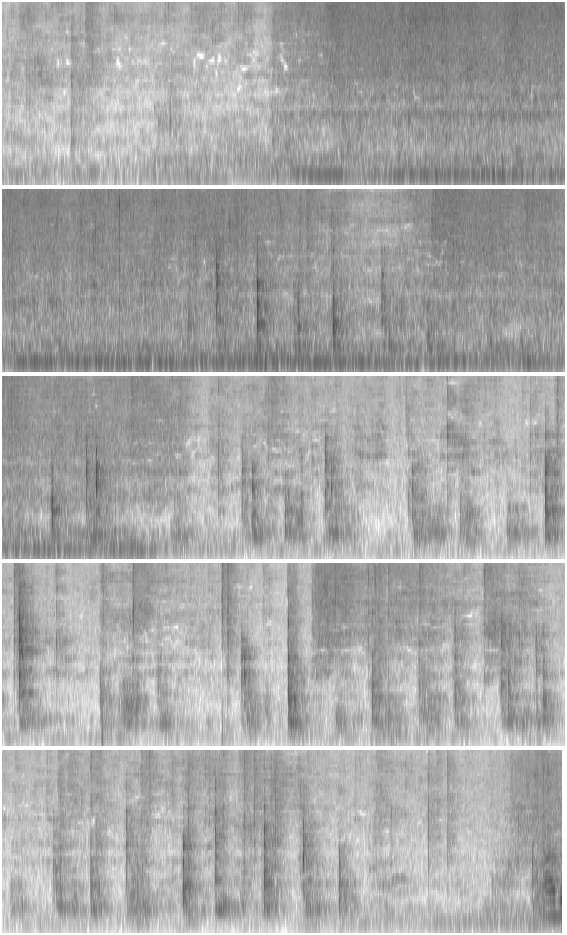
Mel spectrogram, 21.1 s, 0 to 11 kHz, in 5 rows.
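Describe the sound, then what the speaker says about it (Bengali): Ginger garlic paste fries over medium flame in a clay pot while being stirred. A steady sizzle gives way to repeated scraping and clinking of the utensil against the pot. "আদা রসুন পেস্টটাকে 1 মিনিট মতো ভেজেছি, মিডিয়াম ফ্লেমে আছে"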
